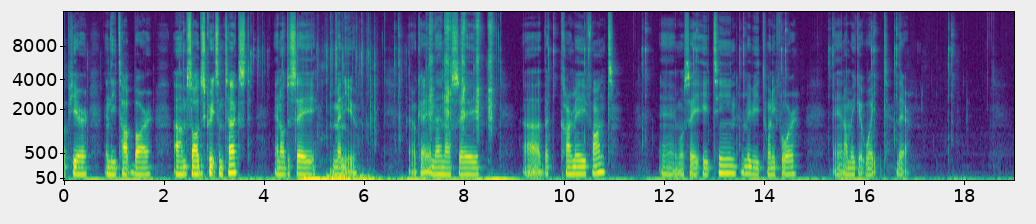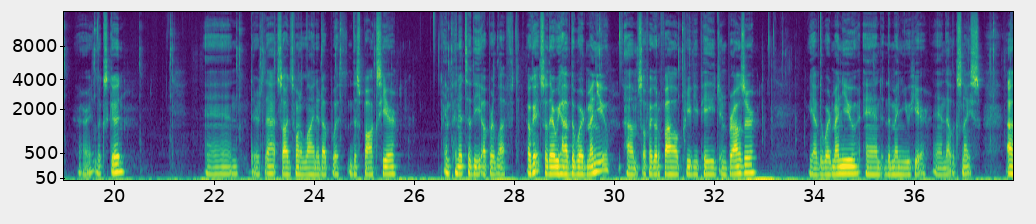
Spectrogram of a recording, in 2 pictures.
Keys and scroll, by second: 5.0-6.0 typing, 6.9 super+a.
